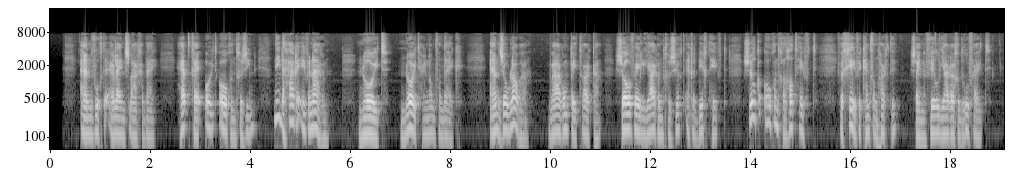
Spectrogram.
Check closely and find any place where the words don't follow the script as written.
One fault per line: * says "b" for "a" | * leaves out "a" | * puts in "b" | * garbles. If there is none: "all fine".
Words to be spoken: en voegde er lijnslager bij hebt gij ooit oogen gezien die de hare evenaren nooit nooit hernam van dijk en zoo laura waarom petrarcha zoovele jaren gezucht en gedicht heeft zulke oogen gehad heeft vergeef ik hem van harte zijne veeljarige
all fine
